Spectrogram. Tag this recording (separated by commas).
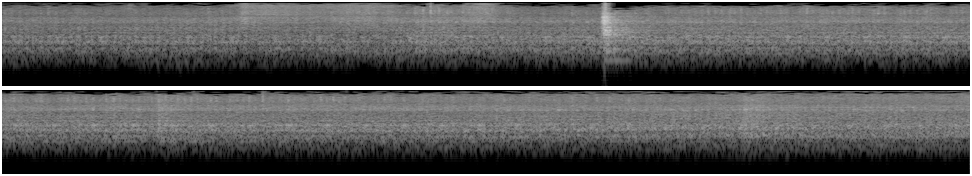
Vehicle, Truck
